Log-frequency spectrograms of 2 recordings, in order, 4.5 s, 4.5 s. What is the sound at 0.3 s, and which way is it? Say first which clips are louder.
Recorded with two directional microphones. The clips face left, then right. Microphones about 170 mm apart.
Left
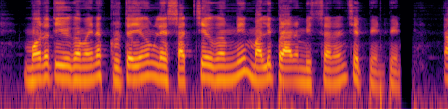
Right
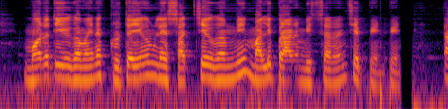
Speech: left 7 dB; 40° left (ahead or behind).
